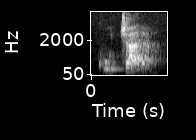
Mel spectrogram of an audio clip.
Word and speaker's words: cuchara: Cuchara, 3 syllables. See how this R is not the rough sound of the R. It is not R, right? Why? Because it is in the middle of the word and it is not doubled, right?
